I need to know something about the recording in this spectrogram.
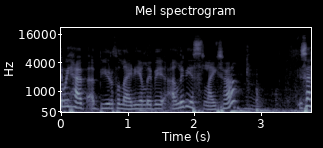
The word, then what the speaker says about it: Olivia Slater: So today we have a beautiful lady, Olivia Slater.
